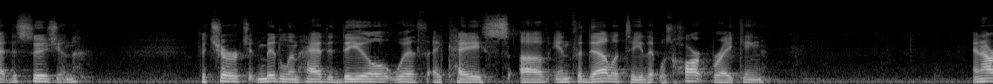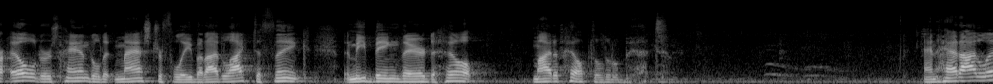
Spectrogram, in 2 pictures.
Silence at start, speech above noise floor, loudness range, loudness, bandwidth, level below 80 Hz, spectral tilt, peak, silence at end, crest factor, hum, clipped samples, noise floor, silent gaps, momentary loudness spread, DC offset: 0 s; 25 dB; 6 LU; -23 LUFS; 11.5 kHz; -58 dBFS; -6 dB/octave; -4 dBFS; 0 s; 20 dB; none; under 0.1%; -48 dBFS; none; 11 LU; under 0.1%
